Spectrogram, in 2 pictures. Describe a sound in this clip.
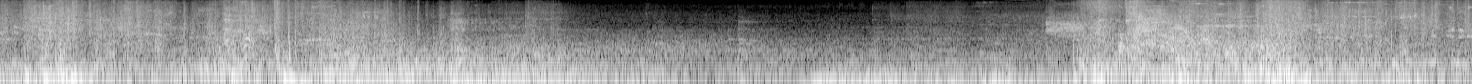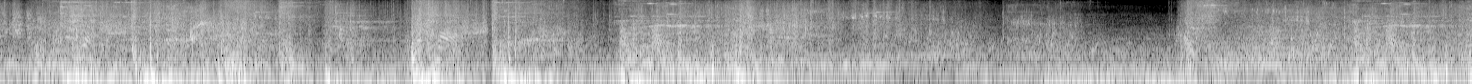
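Magic spells crackle and boom.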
